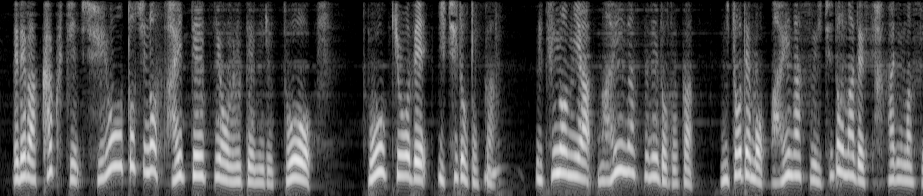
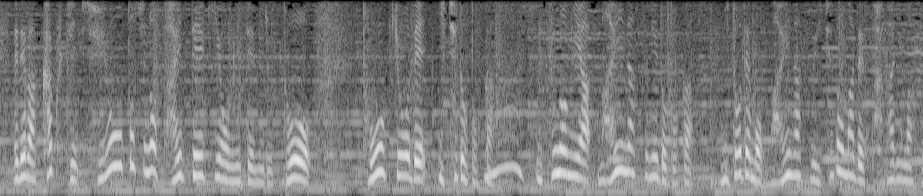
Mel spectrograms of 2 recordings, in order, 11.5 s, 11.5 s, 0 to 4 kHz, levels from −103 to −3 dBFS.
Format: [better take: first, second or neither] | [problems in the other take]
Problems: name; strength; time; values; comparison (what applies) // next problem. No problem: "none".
second | noise reduction (neural mask model DeepFilterNet 3)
